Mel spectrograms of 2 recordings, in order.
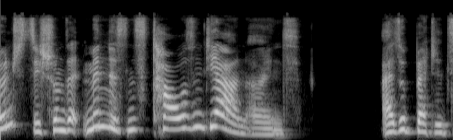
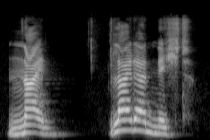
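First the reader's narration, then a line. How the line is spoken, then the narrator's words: Stern father. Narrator (German): sagt ihr Papa, der manchmal ziemlich streng sein kann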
